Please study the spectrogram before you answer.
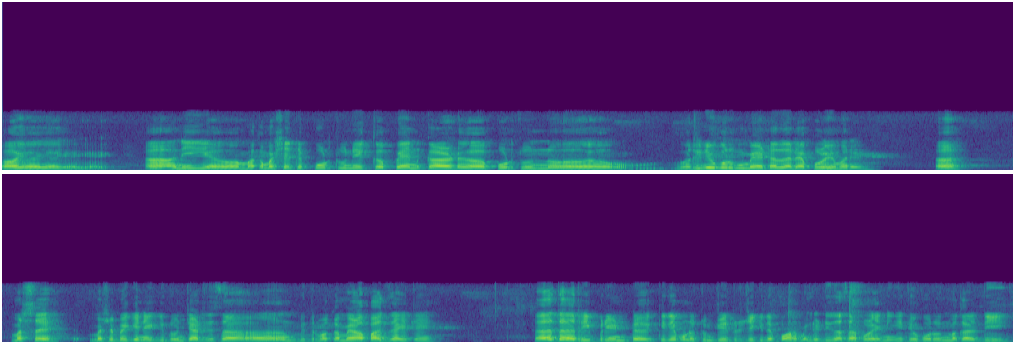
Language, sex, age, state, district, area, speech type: Goan Konkani, male, 60+, Goa, Salcete, rural, spontaneous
